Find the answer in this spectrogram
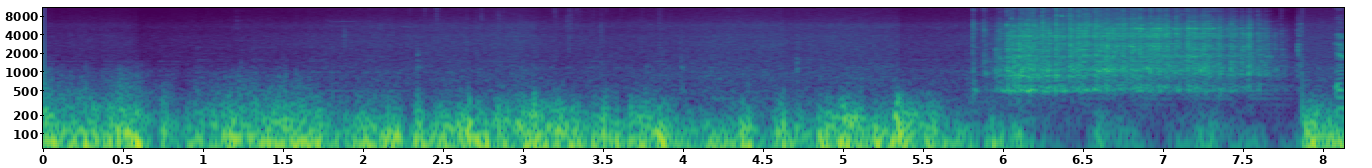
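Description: Wind buffeting the microphone in gusts, with faint work on a floor jack under the car lost beneath it. About six seconds in, the rumble gives way to an even hiss lasting about two seconds, which stops abruptly.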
